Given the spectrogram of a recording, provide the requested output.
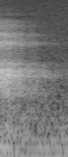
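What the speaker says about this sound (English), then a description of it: "Draw a deep breath in through the nose, and then open your mouth, not too much" A single deep exhale breathed out through a slightly open mouth during a yoga session outdoors, soft and airy, fading away over under a second.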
